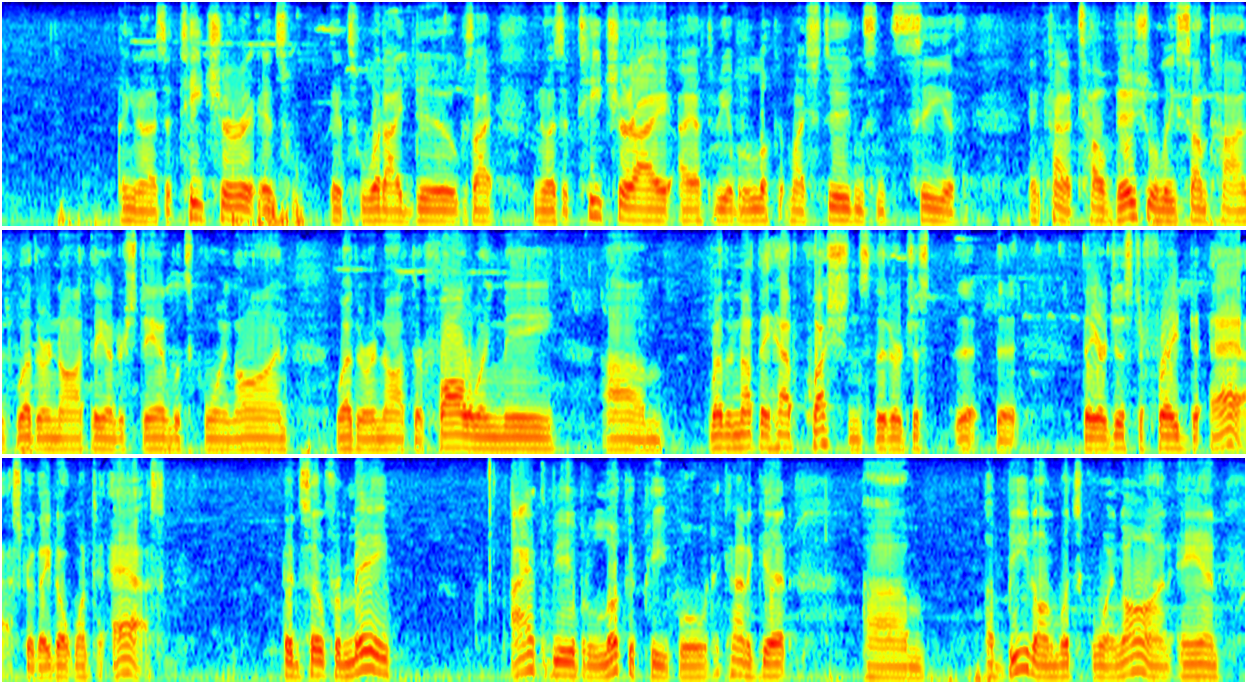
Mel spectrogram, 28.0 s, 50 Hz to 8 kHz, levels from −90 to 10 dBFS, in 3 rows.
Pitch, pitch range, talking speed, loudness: 105 Hz, 100-110 Hz, 215 wpm, -12 LUFS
